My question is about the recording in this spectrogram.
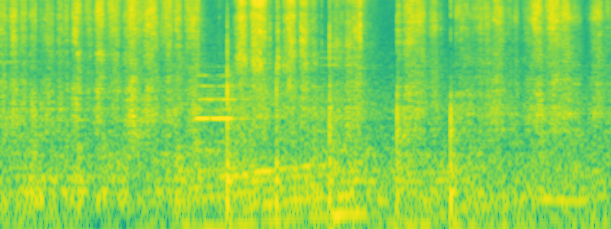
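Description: Chalk writing on a chalkboard: a quick run of short scratching strokes as words are written out.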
